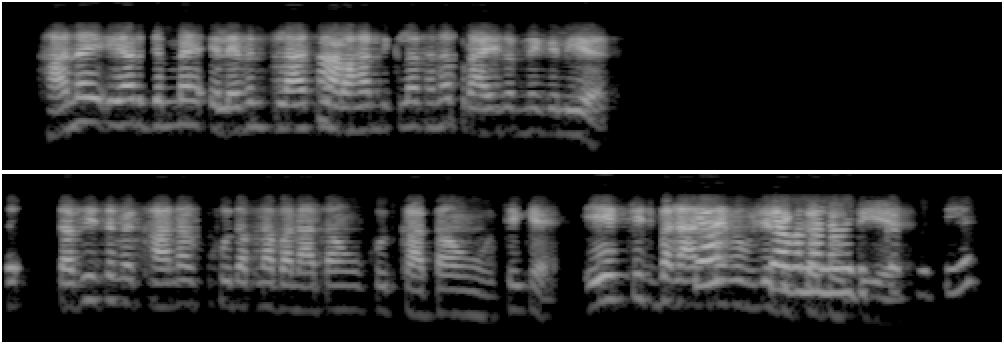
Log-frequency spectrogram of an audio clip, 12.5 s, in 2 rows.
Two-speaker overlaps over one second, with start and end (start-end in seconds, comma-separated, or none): 10.6-11.9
